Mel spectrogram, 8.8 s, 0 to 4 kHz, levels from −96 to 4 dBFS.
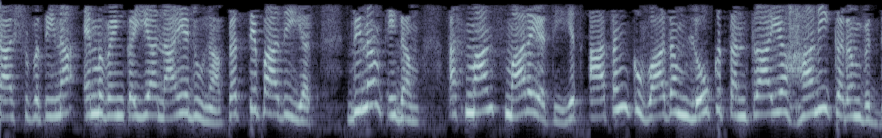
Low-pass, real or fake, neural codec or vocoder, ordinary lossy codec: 3.6 kHz; real; none; MP3, 24 kbps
